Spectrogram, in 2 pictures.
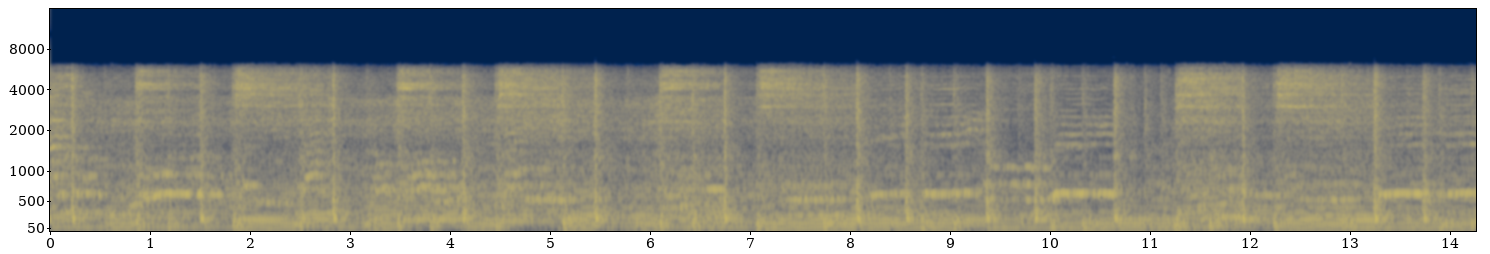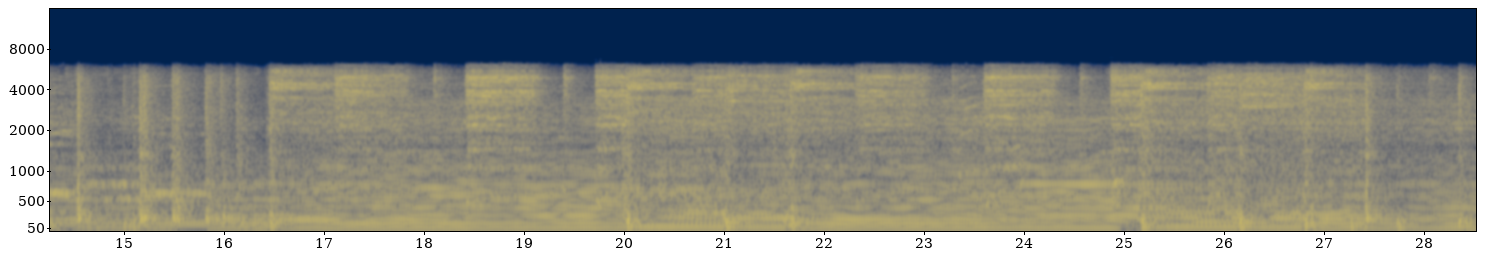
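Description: Live rock band playing an instrumental passage with no vocals: electric guitars, keyboard and a drum kit driving a steady beat.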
